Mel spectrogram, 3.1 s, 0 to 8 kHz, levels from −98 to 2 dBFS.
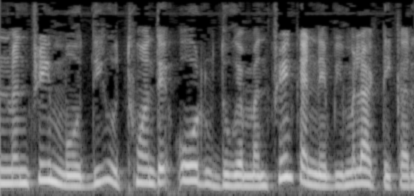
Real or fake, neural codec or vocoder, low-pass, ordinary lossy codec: real; none; none; none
